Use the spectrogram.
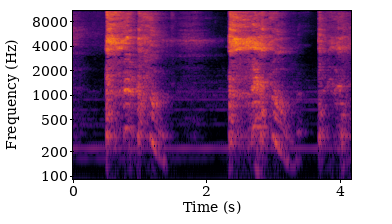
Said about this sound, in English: I will if I can fucking stop coughing.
